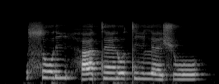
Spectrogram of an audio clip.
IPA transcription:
s o˦ ɾ i˦˨ h a˨˦ t ɛ̃˦ ɾ o˦ t i˧ l ɛ˨ ʃ o˧

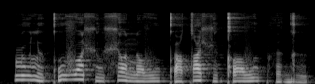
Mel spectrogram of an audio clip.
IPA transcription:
ɭ u˦ l ɯ˨ kʷʼ ɯ˦ v ɔ˦ ʃ u˨ ʃ ɔ˦˨ n ɔ˨ v u˨˦ kʷʼ ɯ˨ tˤ u˦ ʃ ɯ˨ kʼ ɔ˦ v ɯ˦ pʰ ə˨ ɡ ɯ˨

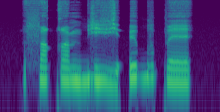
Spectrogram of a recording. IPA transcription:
f a˧ qʷ ɛ˧ m bʲ ɛ˧ vʲ ə˩ ʔ ʏ˥ b ə˥ p ɛ˥

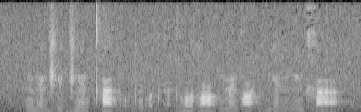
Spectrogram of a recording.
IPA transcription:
ŋ ɡ ɛ̃ d͡ʒ e d͡ʒ ẽ d tʰ a d ɔ̰ d ŋ ɡ ɔ d ɡ a̰ d ɦ ɔ d ʕ ɔ̰ d m ɛ̃ d ʕ ḛ d bʲ ɛ̃ n d ĩ d x a

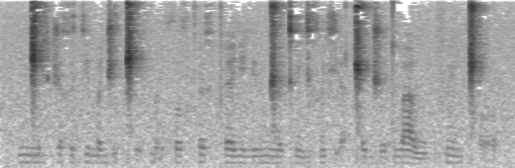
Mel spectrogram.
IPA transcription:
ŋ͡ǁ i x t͡ʃ œ x ø kʲ ə m œ d͡ʒ ə̰ j ǁʰ ḛ f w ə̰ w θ o x pʰ ø x pʰ ɛ lʲ e lʲ u ŋ͡ǁ ø kʰ ẽ ɡʲ u x ə̃ xʲ a̰ ǁ ø d͡ʒ ø t w a w | f ẽ m ǁʰ ɔ̰

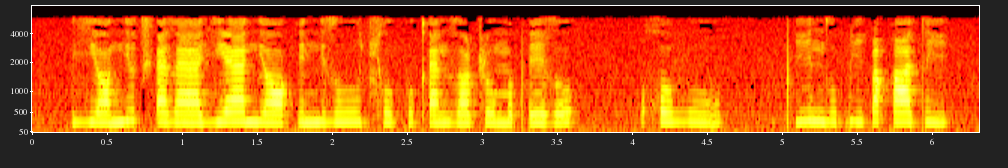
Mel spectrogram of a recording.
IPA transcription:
zʲ ɒː nʲ o t͡ʃʼ æ z æː zʲ æː nʲ ɒː k e nʲ u z uː t͡ɕʰ o k o kʼ æ n z ɒ ʈ͡ʂ o m ɒ pʼ e z o | χ u v uː | pʼ i n d u ɓ i ɓ e q æ t i

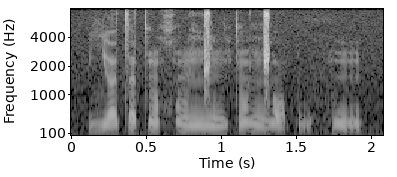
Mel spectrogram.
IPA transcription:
ʎ ɐ t ɐ t õ χ õ ŋ͡ǁ ũ t ɔ̃ ŋ͡ǁ ɔ p ṵ h ũ

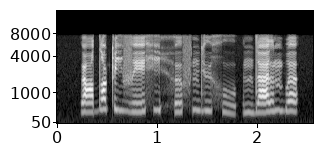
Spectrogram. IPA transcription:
ɵ dˤ u ʈ i v e x i h ɵ f n d ʉ x u | n d a l m b ɐ

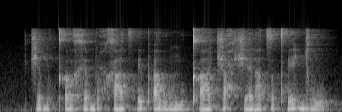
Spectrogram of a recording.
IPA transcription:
t͡ʃ ɛ b ʌ kʼ ʌ x ɛ b u ħ x a t͡sʼ e pʼ a w u ŋ u kʼ a t͡ʃ e ħ ʃ ɛ ɾ a t͡s ʌ tʼ e ɟ u

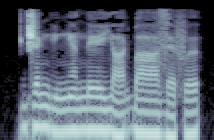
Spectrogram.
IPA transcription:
d͡ʒ ɛ˧ ŋ i˨ ɲ ɛ̃˧ n eː˧ j aː˨˦ ɡ͡b aː˧ z ɛ˨ f ə˦

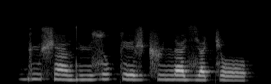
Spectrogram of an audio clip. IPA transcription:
ɡ y ʃ æ̃ d̪ y z u k e z ʈ͡ʂ y n æ zʲ ɑ c o

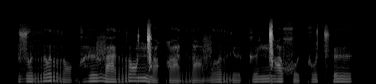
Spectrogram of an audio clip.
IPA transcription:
z ʊ˧ r ɤ˥ r ɔ˩ ɡʱ ø˥ v a˧ r ɔ˥ ŋ͡ǀ ʊ˩ qʷ a˩ r ɑ˩ v ɤ˧ r ø˩ k ø˥ ŋ͡ǀ ɑ˥ χʷ i˩ k ʊ˥ t͡sʼ ø˥

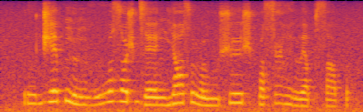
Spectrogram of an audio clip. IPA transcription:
ɾ o̤˧ d͡ʒ ɛː˦ p ŋ ɵ˨ ŋ ə̤˨ ðˤ ṳ˦ j zˤ ɵ˦ ʃ d͡z ɛː˨ ŋ j ɛː˦ sˤ β uː˨ ʃ øː˦ ʃ p ə˨˦ sˤ ɣ ɛ̤˦˨ β ɛ˨ b sˤ ɐ˧ p

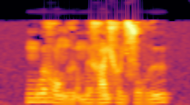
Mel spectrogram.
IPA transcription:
m u˧ ə̯ ɣ ɔ˧˩ ŋ ɣ ɨ̰˧˨ ə̯ m ɛ̤˨˩ ɣ a˧ j ɣ ə̤˨˩ j s o̤˨˩ ɣ ɨ˧

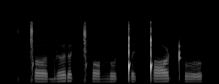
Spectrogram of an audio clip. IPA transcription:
ǀ ʌ d ə ɾ ə ǀʰ ɔ ɦ ʊ ǃ ɪ ǃ ɒ ʈʰ ʊ

